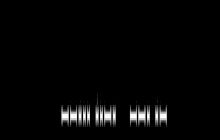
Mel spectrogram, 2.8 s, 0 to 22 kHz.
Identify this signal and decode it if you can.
Morse code, heard as a keyed tone, about 45 wpm, 700 Hz. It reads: 7F GA
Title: Field Day Exchanges Encore - 45wpm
